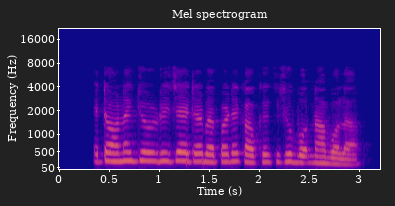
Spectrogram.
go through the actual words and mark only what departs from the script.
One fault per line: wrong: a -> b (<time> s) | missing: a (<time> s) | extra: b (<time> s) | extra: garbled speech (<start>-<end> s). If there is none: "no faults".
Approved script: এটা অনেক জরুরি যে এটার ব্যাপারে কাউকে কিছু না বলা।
no faults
